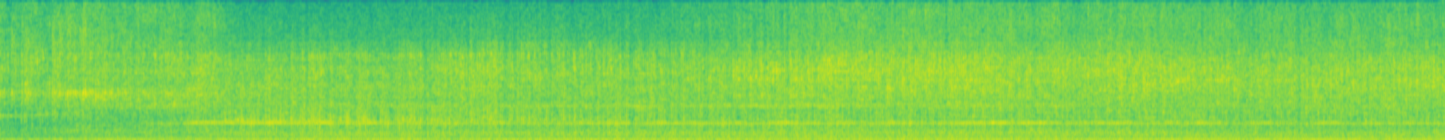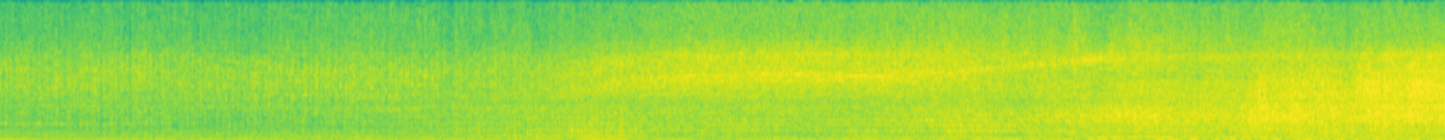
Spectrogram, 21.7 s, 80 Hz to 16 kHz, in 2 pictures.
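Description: A 10,000-pound Pro Stock pulling tractor at a Friday night pull in Benson, North Carolina roars steadily, its engine note climbing toward the end, heard from a distance as a continuous, heavy drone.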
